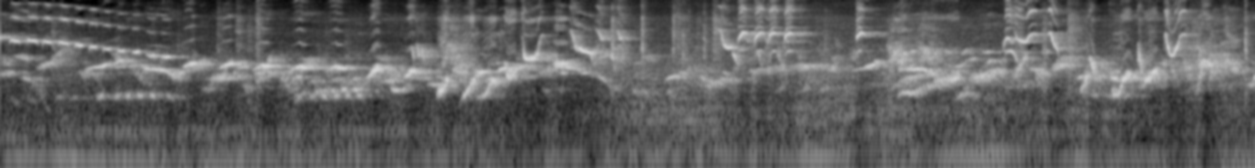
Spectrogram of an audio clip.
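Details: Young male white-rumped shama in full song, pouring out fast varied whistles, sharp chips and swooping slurs in dense, unbroken runs, with a constant low electrical hum in the background.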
